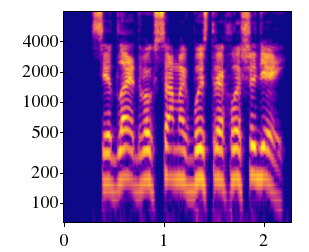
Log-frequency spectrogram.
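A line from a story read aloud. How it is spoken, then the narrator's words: Barked. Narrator (Russian): рявкнул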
